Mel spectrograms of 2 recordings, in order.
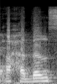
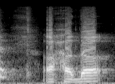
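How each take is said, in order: First: The word ends with an n sound. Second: The word ends with a long a vowel. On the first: The reader continues without stopping. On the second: The reader stops on this word.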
